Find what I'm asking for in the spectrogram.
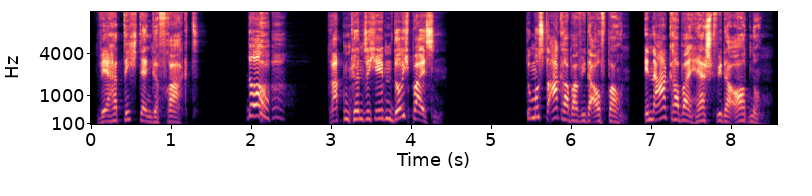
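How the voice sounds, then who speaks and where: Sora, an animated teenage boy hero. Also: high-pitched, normal speed, exaggerated voice. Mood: earnest. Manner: earnest, spirited, casual youthful phrasing. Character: plucky, upbeat, kind-hearted teenage boy hero. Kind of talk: video game voice acting, German dub.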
